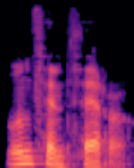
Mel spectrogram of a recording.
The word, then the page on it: un cencerro: Spain Spanish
